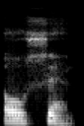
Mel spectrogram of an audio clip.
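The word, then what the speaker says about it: OSINT: Open-source intelligence pronounced OSENT according to Wikipedia is intelligence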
